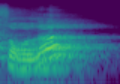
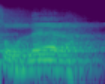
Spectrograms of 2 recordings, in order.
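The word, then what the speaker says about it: SOLER: now acronym s-o-l-e-r okay gonna pronounce it as solar we can also pronounce it as solaire whichever that you prefer so s stands for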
